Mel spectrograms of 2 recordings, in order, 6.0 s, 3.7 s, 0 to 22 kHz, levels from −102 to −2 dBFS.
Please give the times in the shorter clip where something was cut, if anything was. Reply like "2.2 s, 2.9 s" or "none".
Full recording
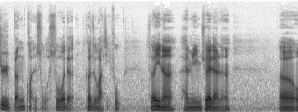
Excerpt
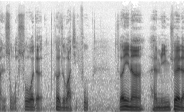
none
